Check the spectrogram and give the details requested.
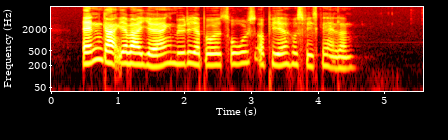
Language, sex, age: Danish, female, 45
